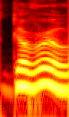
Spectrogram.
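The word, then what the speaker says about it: Giroux: flyers he's a captain how do you say his name it's guru right french silent x and the flyers are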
